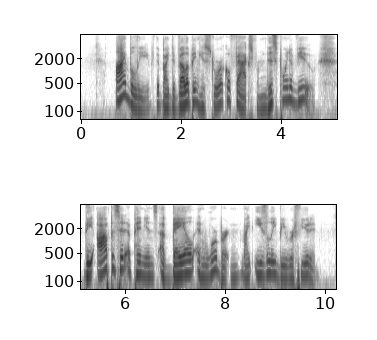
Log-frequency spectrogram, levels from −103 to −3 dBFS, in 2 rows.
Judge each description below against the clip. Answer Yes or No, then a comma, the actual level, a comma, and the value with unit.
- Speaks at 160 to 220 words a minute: No, average, 140 wpm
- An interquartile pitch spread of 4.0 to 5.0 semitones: Yes, average, 4.7 semitones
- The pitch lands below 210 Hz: Yes, low, 135 Hz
